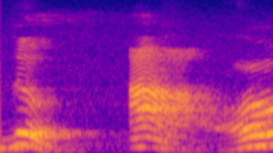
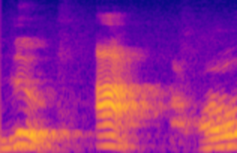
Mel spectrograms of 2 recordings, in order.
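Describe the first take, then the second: The two takes are said the same way.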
